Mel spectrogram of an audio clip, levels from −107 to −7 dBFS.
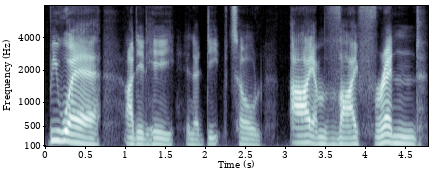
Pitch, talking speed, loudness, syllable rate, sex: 135 Hz, 125 wpm, -18 LUFS, 3.9 syllables/s, male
